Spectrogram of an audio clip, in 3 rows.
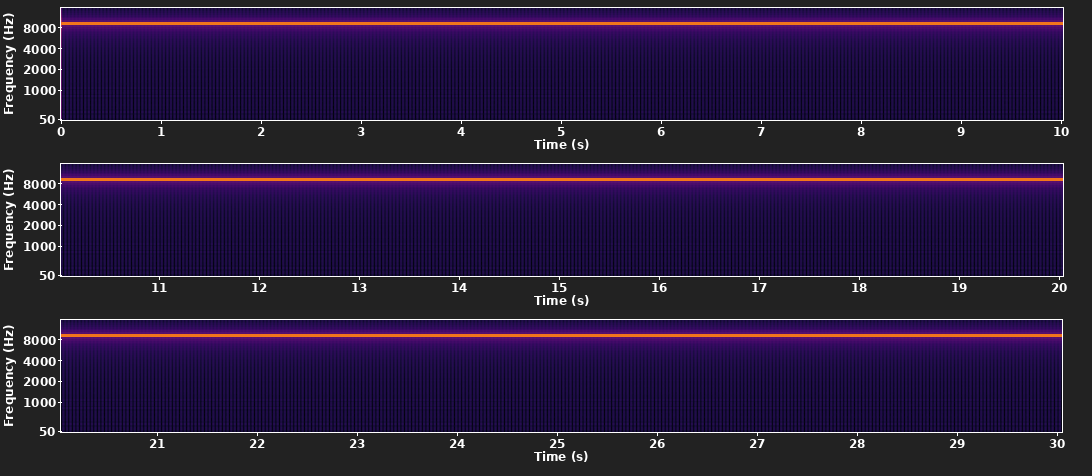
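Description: A pure 9164 Hz sine-wave test tone, one steady high-pitched whistle at a constant level, used to test speakers or shake dust and water out of them.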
